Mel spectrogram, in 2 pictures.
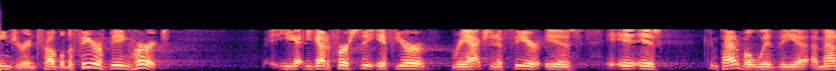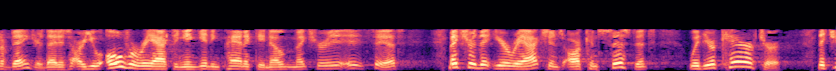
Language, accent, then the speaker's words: English; North Florida, United States; also born or lived in Deep South; now in Cincinnati, United States; as a small boy growing up in North Florida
